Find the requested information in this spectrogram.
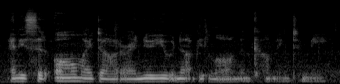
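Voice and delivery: soft, near-whispered devotional reading; hushed reverent telling. Acted. Preacher closing the story for the congregation, hushed and reverent. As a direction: draw listeners close with a hushed voice.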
